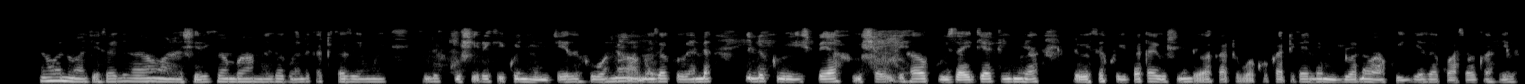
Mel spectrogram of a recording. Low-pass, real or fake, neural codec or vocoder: 5.4 kHz; fake; codec, 16 kHz, 8 kbps, FreqCodec, larger model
